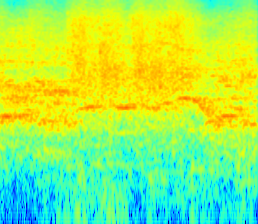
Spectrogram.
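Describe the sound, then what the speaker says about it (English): A Waterbury wrestling crowd roars in a steady, dense wash of cheering and shouting at a live match, holding at one sustained level for the whole stretch with no clear commentary on top. "this Waterbury crowd letting them know that they're loving what they see"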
